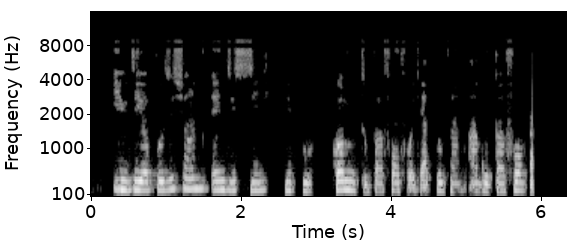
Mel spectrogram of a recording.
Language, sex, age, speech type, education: Nigerian Pidgin, female, 15-29, spontaneous, tertiary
